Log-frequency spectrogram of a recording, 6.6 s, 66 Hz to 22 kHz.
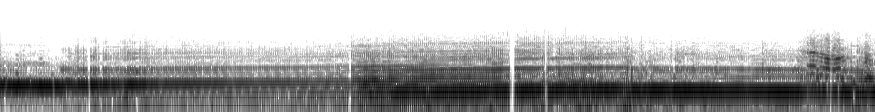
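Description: A Suzuki SR-S450 motorcycle with a dual-pipe exhaust revs loudly and steadily with a deep, throaty exhaust note, rising slightly in pitch, then dips and climbs again near the end.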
